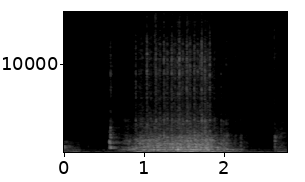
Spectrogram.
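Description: A sewing machine stitches a beach towel trimmed with pompoms in one continuous burst of fast, even whirring that starts after a soft thump and stops near the end, close by with no talking.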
